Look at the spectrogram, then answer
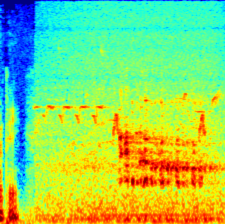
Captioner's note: birds chirping; turkey gobbling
